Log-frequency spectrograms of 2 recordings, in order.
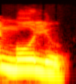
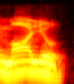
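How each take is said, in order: First: The stressed O is a closed vowel. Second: The stressed O is an open vowel. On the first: The speaker calls it wrong. "A pronúncia dessa palavra não é molho" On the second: The speaker calls it right. "tem que ser com esse O aberto"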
